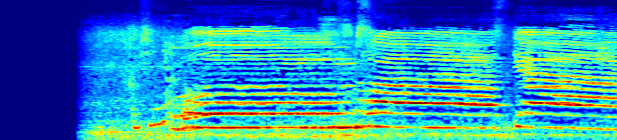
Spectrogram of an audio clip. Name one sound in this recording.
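A group of children sing together in unison, close by.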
